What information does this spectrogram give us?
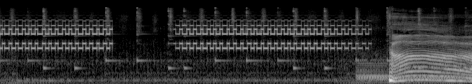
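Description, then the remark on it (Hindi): Ritik's mobile phone rings with a bright, repeating electronic melody, loud. It pauses briefly, then resumes before cutting into a sweeping, warbling tone at the end. “ऋतिक बोला रुको मैं गाता हूँ उत्ते में ऋतिक का फोन बज गया”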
